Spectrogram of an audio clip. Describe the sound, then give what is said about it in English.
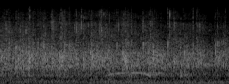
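An audience at a church service claps together in a dense, steady wash of applause that holds at an even level for the whole stretch, with no clear gaps between the claps. “You should be clapping at this part of the service right here.”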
